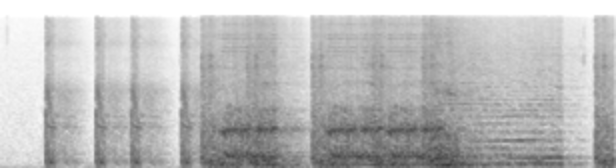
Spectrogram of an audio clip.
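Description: A game gun fires rapid shots that bang and echo.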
